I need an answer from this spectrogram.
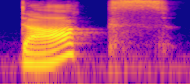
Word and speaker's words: Dachs: So, the first is docs. It's d a c hs. Mhm. But a German would pronounce it doc, and that's German for badger.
